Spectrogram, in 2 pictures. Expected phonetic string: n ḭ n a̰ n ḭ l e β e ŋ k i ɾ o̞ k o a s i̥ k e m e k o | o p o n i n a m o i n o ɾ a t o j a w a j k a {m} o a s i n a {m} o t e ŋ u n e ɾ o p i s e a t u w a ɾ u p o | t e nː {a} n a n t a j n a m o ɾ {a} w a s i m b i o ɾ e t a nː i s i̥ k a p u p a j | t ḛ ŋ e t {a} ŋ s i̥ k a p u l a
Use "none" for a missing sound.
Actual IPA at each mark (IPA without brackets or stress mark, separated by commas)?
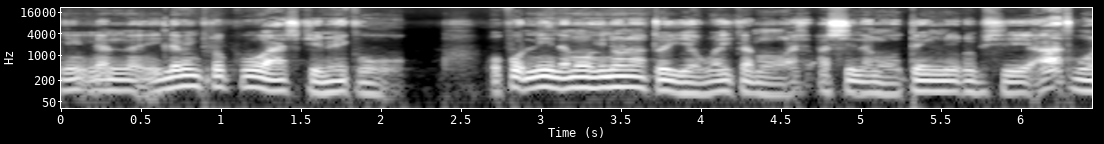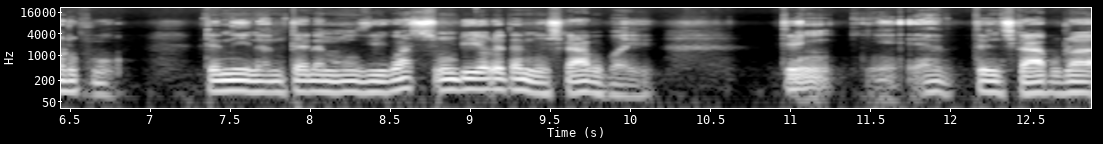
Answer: m, m, i, i, e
